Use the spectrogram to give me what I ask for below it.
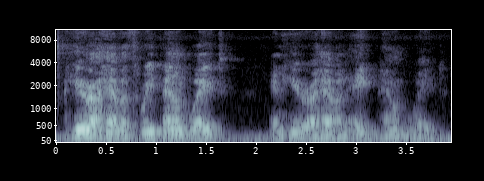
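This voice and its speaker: With lively intonation and a somewhat breathy quality, a man of medium pitch talks at a moderate pace amid audible room echo. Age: 70s. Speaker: fitness instructor. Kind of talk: tutorial. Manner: casual.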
